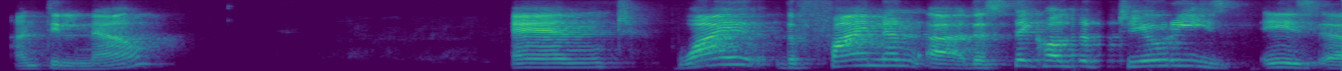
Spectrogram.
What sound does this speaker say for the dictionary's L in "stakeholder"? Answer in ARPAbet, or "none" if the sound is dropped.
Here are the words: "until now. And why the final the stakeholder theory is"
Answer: L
